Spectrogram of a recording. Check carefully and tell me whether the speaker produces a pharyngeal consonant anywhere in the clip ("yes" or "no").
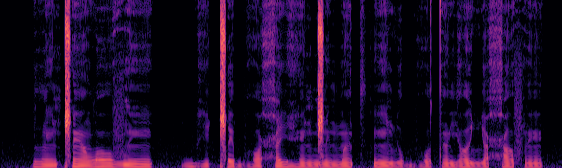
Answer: yes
